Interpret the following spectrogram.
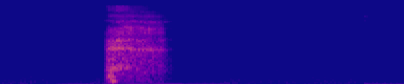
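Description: One short breath into a close microphone, about half a second in, lasting about a third of a second; otherwise near silence.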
